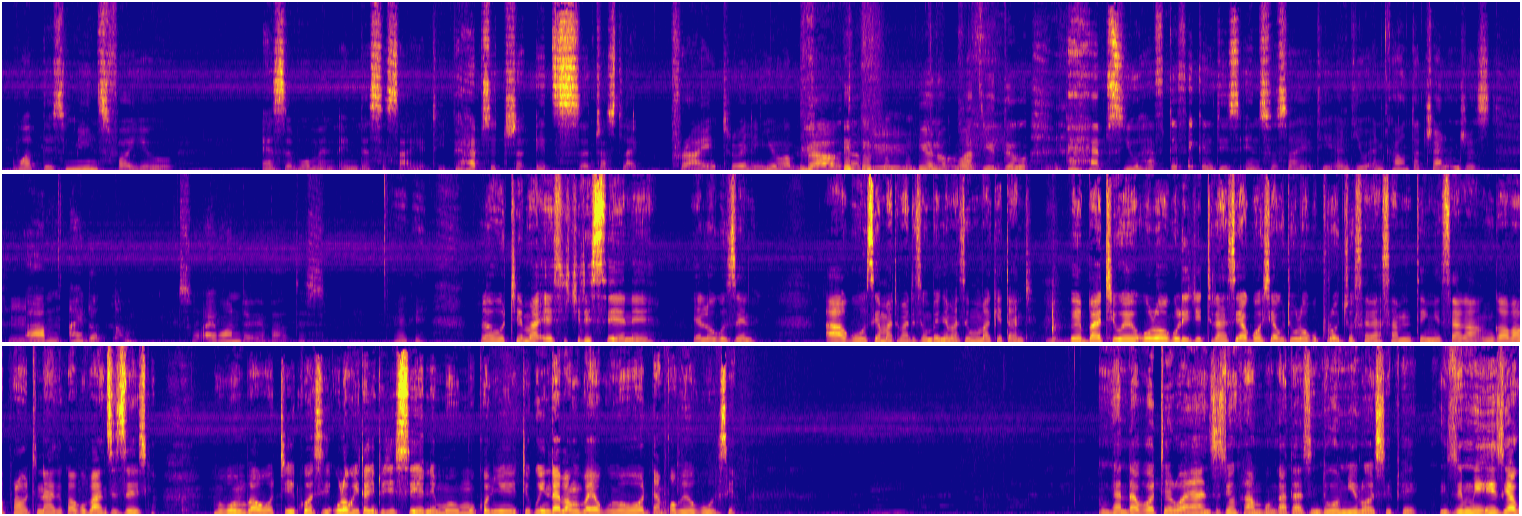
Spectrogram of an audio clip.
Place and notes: Binga Craft Centre, Binga, Zimbabwe - Barbara Mudimba - I'm a producer...
We are together with Barbara Mudimba and the sales assistant, Viola Mwembe at the Craft Centre in Binga. Viola translates from the ChiTonga. Barbara is a woman from Kariangwe, a village in the Binga district. She started weaving baskets as a means of survival, providing for herself and her family. Here, she tells us about what it means to her being a creative producer.
Barbara used to belong to a club of women basket-weavers in Kariangwe.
